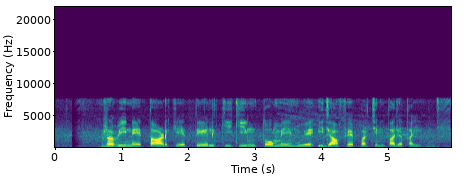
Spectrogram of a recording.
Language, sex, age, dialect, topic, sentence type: Hindi, male, 18-24, Hindustani Malvi Khadi Boli, agriculture, statement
